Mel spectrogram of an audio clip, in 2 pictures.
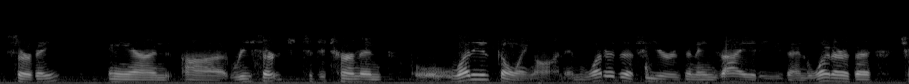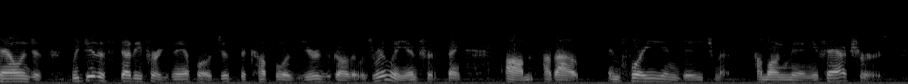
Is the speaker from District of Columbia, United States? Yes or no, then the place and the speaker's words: yes; Washington, District of Columbia, United States; I too was born in Washington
